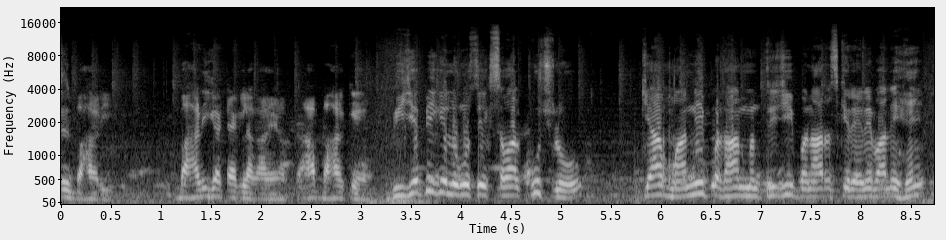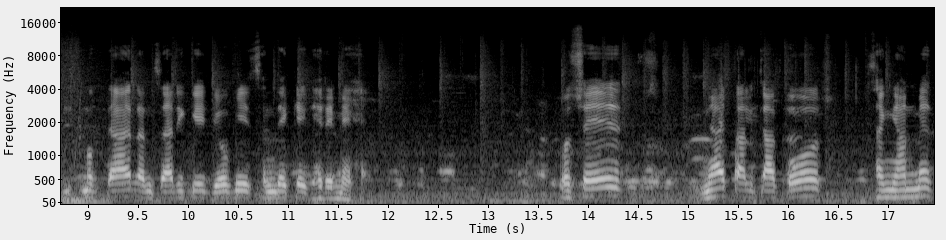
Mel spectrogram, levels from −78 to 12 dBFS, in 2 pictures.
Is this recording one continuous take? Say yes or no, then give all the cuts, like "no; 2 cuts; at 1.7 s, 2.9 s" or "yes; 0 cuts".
no; 2 cuts; at 3.2 s, 8.8 s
